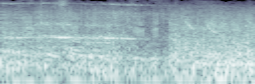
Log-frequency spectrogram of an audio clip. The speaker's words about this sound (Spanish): Este helicóptero puede, en teoría, localizar a un sospechoso, comprobar si es culpable y detenerlo. Todo eso en cuestión de segundos.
